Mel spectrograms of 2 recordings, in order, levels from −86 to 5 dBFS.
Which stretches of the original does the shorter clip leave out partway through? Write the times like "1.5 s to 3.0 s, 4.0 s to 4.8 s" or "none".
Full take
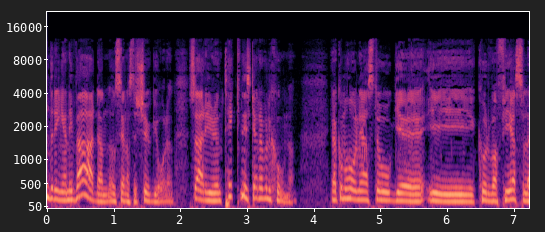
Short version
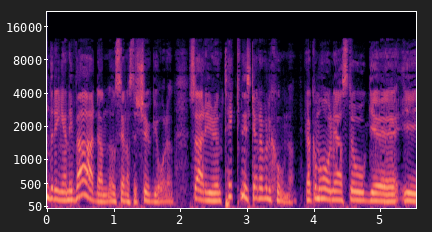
3.8 s to 4.2 s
